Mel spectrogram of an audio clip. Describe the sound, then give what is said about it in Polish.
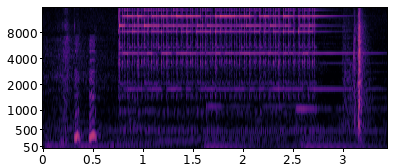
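A telephone bell rings in one sustained, bright metallic burst lasting about two seconds, preceded by two dull thumps and followed by a sharp click. No one speaks. “Jak się super składa, że dzwonisz?”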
